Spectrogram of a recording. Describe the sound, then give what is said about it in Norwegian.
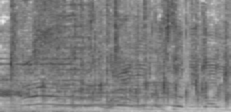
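A crowd cheers and applauds loudly and steadily, with whoops and shouted voices rising and falling over a dense wash of clapping. “God jubel.”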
